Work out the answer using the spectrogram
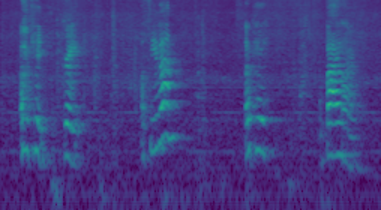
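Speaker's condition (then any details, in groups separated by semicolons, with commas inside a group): No condition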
